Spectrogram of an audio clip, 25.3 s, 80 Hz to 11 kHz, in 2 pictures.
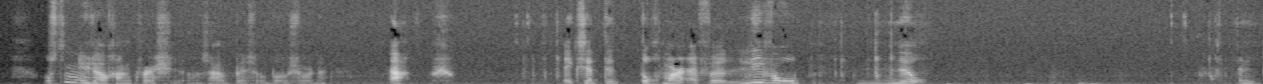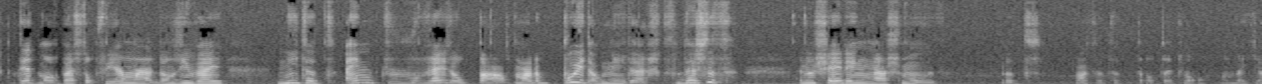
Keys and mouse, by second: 11.9-13.5 drag.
